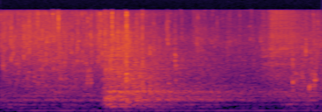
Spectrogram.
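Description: Water pours and splashes onto a man's body.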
